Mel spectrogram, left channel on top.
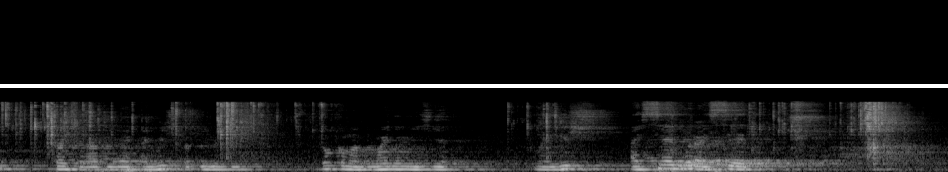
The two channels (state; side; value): silent; left; 57 dB below the other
